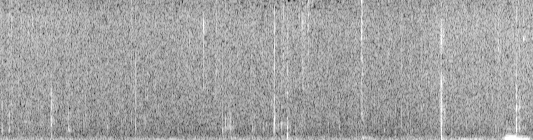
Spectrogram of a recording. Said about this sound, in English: Coming to you from the shores of Gichigami, the big lake, the beautiful rainy fall day here. I'm seeking shelter under the grandfather tree.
